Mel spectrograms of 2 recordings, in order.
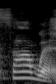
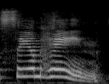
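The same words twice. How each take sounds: First: The word is pronounced unlike its spelling. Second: The word is pronounced letter by letter as spelled. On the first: The speaker calls it right. "But that's not correct. It is Samhain" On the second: The speaker calls it wrong. "It is spelled Samhain. ... some people do pronounce it that way"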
